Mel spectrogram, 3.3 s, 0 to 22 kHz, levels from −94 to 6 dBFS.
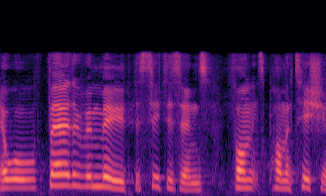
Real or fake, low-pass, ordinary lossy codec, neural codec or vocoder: fake; 7.2 kHz; none; codec, 24 kHz, 0.9 kbps, WavTokenizer, small release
